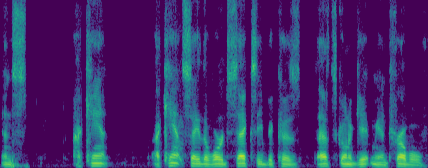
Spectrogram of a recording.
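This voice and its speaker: With fairly even intonation and a fairly low pitch, a man with an ordinary speaking voice talks at a moderate pace in a dry, close sound with no echo. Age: 50s. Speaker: livestreamer chatting with viewers. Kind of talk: casual livestream chat. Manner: casual, informal.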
